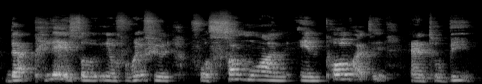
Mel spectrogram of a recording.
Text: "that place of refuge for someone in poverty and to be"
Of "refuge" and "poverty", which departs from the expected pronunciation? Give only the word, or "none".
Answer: none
